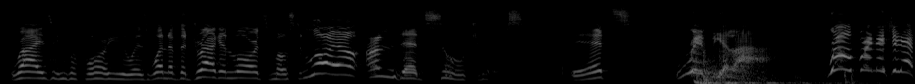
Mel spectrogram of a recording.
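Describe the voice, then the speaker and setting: A put-on character voice pitched high. It moves at a fairly slow pace. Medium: video game. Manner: theatrical, playful.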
